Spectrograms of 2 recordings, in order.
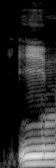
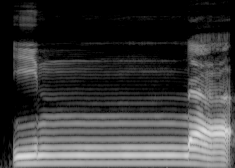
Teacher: kita tahan, kita panjangkan sejenak, kita gunahkan atau kita dengungkan. Inna asha ha dibaca panjang. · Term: ghunah musyaddadah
